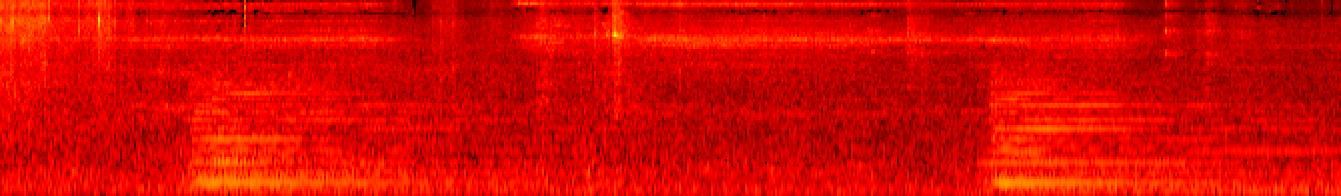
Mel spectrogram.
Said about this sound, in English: Sorry for talking over the bell a bit there.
